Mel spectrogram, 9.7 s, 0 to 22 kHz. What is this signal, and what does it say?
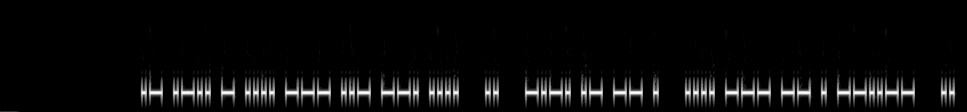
Morse code, heard as a keyed tone, about 30 wpm, 700 Hz. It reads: ALTHOUGH I CAME HOME, I
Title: Sentences from Top 1000 Words - Review Part 3 - 30wpm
